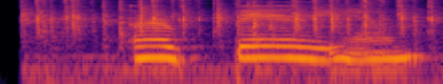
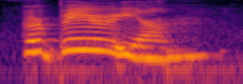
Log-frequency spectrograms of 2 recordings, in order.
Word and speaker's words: herbarium: Bararium pronunciation. Is that right? Herbarium. Her. Ah, there is the H. I thought you didn't say the H. Heck. Herbarium. Herbarium.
